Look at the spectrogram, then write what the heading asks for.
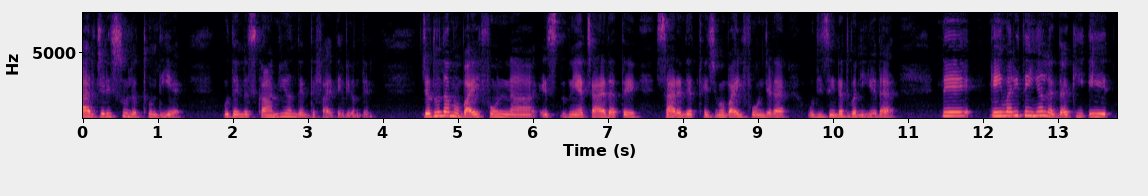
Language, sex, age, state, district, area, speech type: Dogri, female, 45-60, Jammu and Kashmir, Jammu, urban, spontaneous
